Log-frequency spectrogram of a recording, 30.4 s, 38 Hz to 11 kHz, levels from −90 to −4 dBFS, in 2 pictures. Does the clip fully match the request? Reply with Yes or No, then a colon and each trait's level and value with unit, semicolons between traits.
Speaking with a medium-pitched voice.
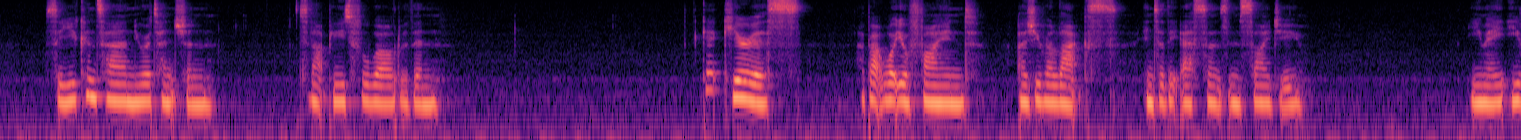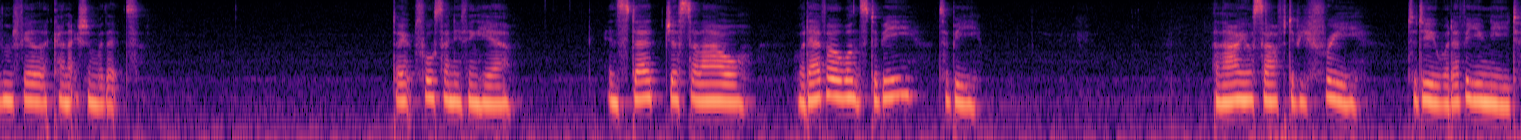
Yes: medium, 180 Hz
